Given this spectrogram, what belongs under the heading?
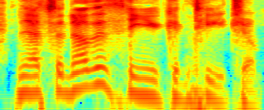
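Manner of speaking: ordinary talk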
